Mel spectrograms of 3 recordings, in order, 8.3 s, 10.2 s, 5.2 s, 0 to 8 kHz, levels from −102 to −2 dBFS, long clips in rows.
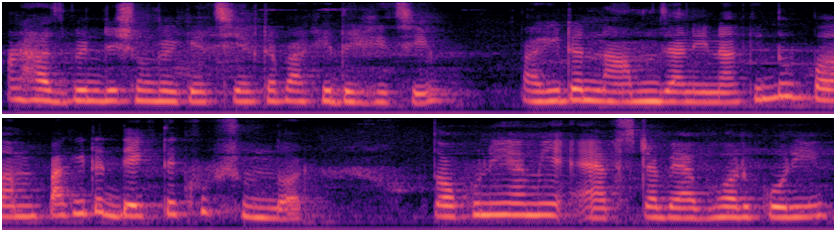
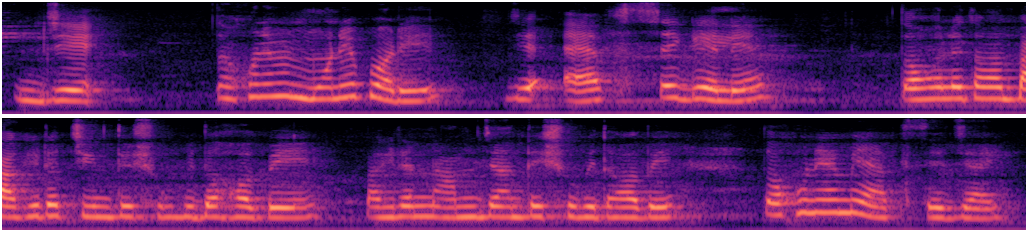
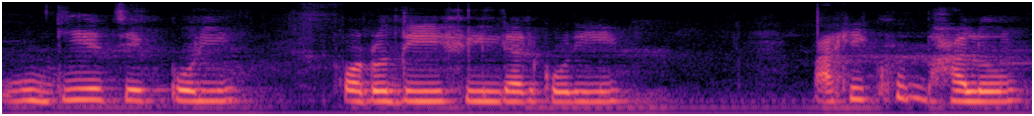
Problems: constant background noise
